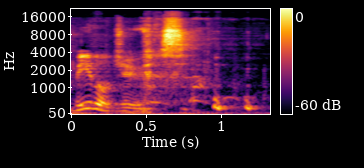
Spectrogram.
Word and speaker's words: Beetlejuice: Yeah, but it's still pronounced Beetlejuice.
